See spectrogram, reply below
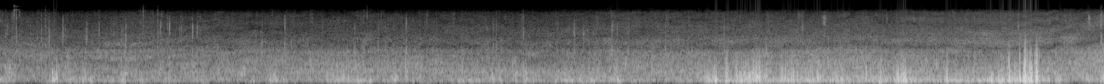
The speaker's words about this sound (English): The water seems to be going down a sort of rapidy thing here, quite dropping quite steeply.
